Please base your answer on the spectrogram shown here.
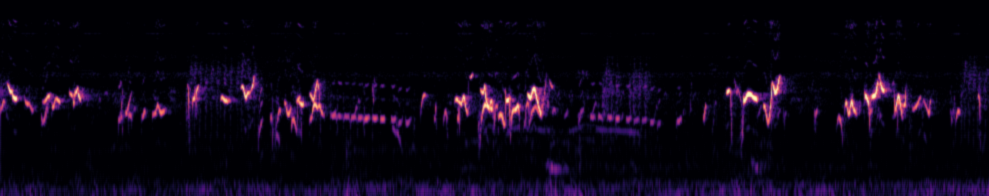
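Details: Red-whiskered bulbul, mountain type, calling at a decoy trap for a fighting contest: repeated clusters of cheerful, chattering whistles, loud phrases spaced every couple of seconds with quieter chirps between.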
